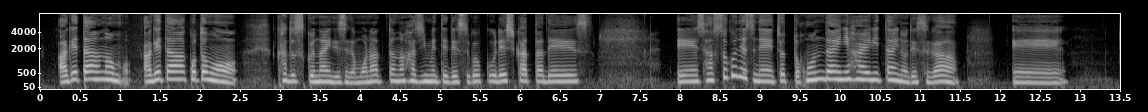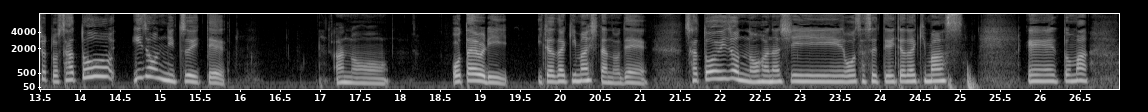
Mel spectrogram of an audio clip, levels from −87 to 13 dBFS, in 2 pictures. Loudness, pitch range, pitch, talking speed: -20 LUFS, 190-235 Hz, 210 Hz, 245 characters per minute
